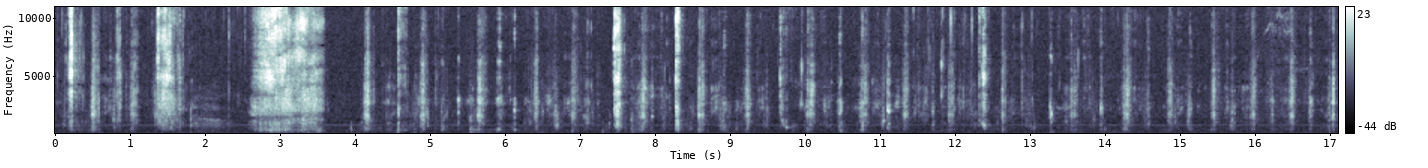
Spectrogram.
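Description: Close-miked slurping of malatang noodles and bean sprouts, with a long slurp about three seconds in. It is followed by steady chewing: many short, wet clicks of the mouth working through the food.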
